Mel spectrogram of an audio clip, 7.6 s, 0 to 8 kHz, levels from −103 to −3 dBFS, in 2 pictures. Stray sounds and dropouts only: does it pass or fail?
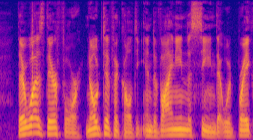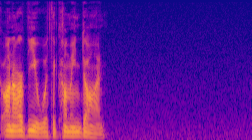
pass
